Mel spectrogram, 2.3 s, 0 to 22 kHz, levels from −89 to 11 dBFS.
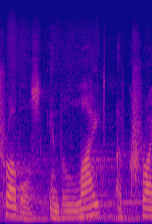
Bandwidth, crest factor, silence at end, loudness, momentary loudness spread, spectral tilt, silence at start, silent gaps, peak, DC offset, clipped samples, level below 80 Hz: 18.5 kHz; 18 dB; 0 s; -35 LUFS; 8 LU; -6.5 dB/octave; 0 s; none; -16 dBFS; under 0.1%; under 0.1%; -76 dBFS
